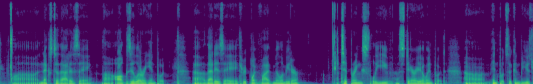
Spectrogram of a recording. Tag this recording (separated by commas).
Speech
